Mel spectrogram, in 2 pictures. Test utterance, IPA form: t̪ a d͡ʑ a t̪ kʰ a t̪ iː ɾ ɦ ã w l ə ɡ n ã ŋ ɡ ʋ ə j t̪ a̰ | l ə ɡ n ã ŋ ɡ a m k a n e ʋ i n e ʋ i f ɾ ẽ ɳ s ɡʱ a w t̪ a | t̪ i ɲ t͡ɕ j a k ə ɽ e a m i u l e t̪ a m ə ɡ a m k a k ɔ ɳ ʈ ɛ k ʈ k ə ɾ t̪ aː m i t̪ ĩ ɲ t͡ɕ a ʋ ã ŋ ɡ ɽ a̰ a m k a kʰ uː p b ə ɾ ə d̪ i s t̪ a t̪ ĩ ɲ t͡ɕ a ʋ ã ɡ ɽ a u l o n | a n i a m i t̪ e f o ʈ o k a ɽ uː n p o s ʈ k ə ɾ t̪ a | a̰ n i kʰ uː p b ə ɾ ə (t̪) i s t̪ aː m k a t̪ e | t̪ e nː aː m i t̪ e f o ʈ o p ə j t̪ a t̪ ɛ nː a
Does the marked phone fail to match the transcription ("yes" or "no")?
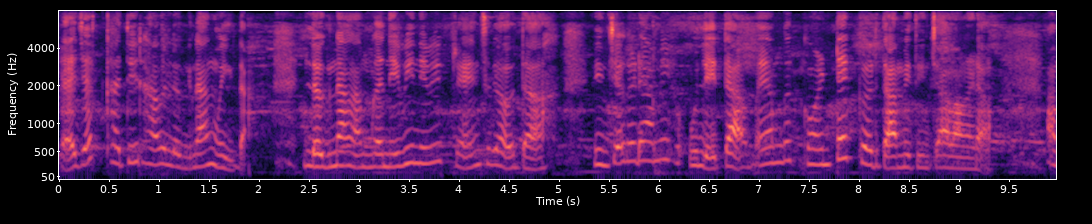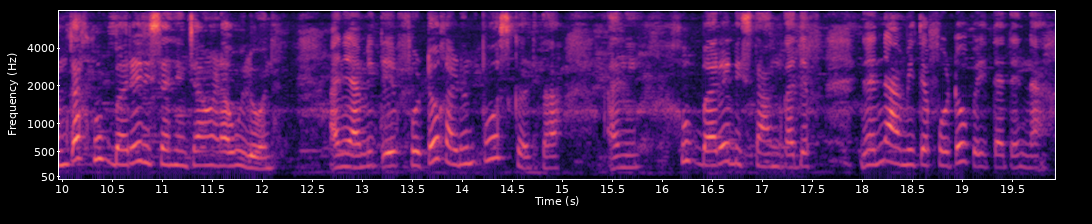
yes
